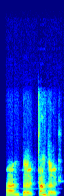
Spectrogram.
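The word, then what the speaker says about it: Drumburgh: Well, you can call it Drumbruff because that's what it's spelled. Oh God, I can never remember which way round it is. Drumburg, that's it.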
